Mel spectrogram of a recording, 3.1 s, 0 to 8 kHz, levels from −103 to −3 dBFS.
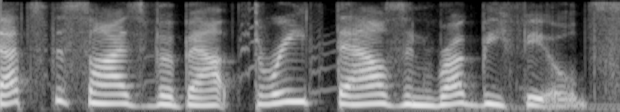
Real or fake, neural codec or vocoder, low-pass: real; none; 7.2 kHz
